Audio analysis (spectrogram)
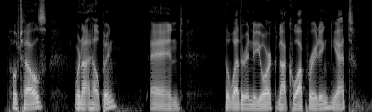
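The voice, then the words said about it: Hoarse, weakened voice. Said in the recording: “if you can't tell, my voice, it's coming back a little bit. But I lost my voice last week ... lost my voice, dude.”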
